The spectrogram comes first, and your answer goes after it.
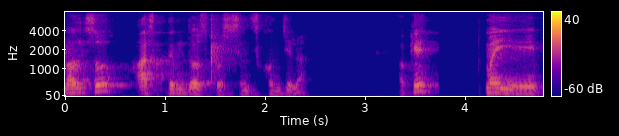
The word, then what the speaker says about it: Kunjila: ask them those questions, Kunjila. Okay? Am I pronouncing your name properly? You have to switch on your mic. Yeah, I'm muted. Now you can hear me? Yeah. The J is silent.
